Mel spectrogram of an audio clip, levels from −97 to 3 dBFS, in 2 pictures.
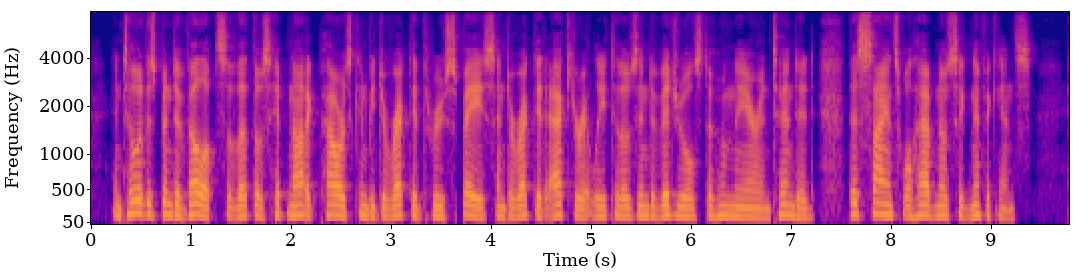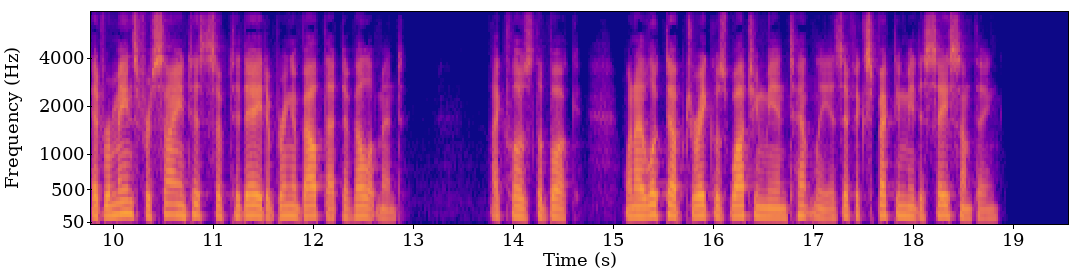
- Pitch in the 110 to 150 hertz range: Yes, low, 135 Hz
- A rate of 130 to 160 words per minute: No, average, 195 wpm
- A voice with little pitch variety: Yes, narrow, 2.1 semitones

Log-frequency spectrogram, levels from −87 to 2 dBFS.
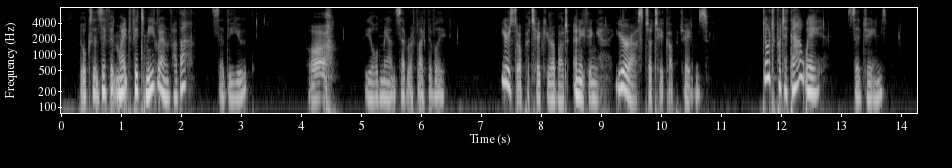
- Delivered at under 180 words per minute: Yes, average, 155 wpm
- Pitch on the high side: No, medium, 165 Hz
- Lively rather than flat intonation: Yes, wide, 5.7 semitones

